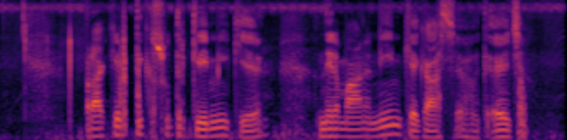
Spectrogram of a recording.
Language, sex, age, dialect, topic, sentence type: Maithili, male, 25-30, Southern/Standard, agriculture, statement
